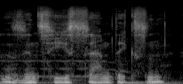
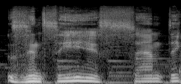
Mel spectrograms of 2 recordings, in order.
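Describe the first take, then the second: First: It is said in a deep, sexy voice. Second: It is said in a plain voice.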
